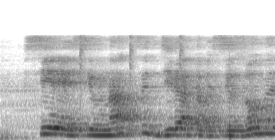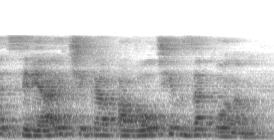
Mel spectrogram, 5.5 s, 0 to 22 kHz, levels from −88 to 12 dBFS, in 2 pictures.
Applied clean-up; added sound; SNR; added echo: none; Hi-hat; 17 dB; reverberation time 0.8 s.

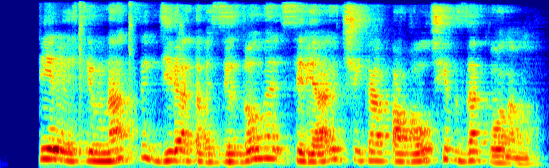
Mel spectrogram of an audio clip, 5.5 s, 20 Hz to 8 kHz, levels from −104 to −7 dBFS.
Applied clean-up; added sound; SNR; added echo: neural mask model DeepFilterNet 3.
